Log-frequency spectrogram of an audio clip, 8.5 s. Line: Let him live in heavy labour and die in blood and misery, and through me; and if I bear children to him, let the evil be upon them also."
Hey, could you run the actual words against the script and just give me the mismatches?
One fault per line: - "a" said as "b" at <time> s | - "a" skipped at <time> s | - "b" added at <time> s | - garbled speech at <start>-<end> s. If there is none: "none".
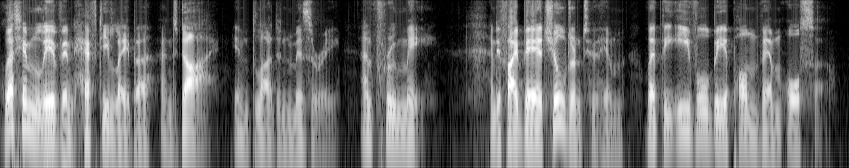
- "heavy" said as "hefty" at 0.7 s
